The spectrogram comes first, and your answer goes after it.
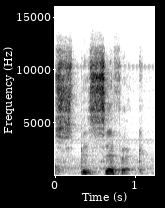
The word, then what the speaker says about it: specific: the one word specific put the stress on that second to the last syllable specific also you want to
